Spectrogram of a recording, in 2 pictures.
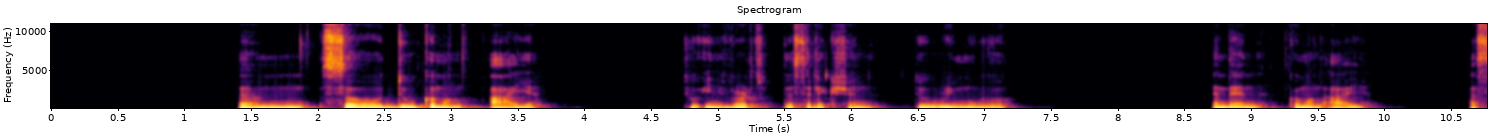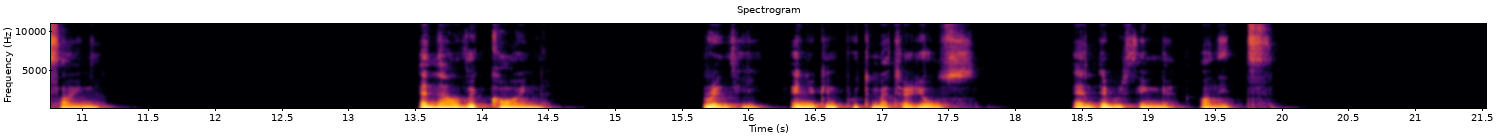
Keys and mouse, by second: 3.1 i, 6.8-9.3 drag, 9.4 i, 10.7-11.9 drag, 11.9 Tab, 13.1 click, 15.0 click, 17.4-20.1 drag.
